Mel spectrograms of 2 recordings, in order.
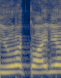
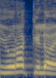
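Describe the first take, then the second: First: The middle has a 'kwai' sound before 'lio'. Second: The middle has a short 'ki' sound before 'lo'. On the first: The speaker calls it wrong. "ഞാനതിനെ യൂറോക്വൈലിയോ എന്നാ വായിച്ചേ" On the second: The speaker calls it right. "യൂറോക്കിലോ അല്ലേ"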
